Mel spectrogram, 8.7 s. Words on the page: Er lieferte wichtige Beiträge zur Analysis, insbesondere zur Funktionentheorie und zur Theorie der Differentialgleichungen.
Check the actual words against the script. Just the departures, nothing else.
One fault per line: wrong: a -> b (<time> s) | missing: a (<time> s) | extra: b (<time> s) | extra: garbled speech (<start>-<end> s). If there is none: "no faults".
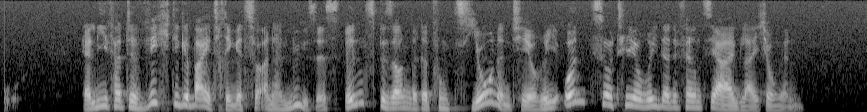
missing: zur (4.3 s)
